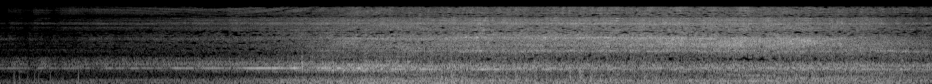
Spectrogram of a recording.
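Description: PKP Intercity ED161 Dart electric multiple unit passing close by at speed: the rush of wheels on rail and air swells as it approaches about three seconds in, stays loud while the cars go past, and begins to fade near the end, with a steady whine running through it.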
